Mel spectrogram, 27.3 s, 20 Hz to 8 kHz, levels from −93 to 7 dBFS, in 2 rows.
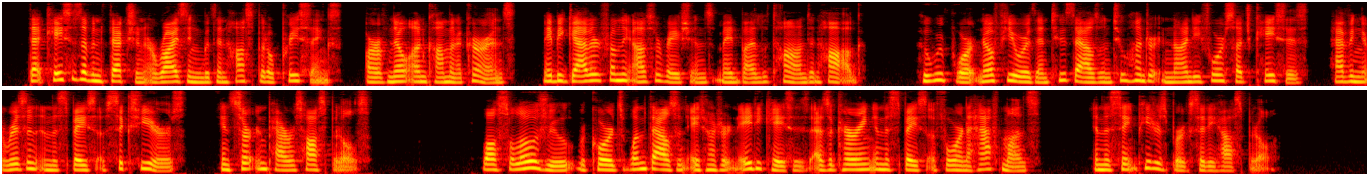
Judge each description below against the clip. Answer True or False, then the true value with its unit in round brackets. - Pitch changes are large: False (3.4 semitones)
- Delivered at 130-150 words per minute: True (145 wpm)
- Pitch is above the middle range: False (180 Hz)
